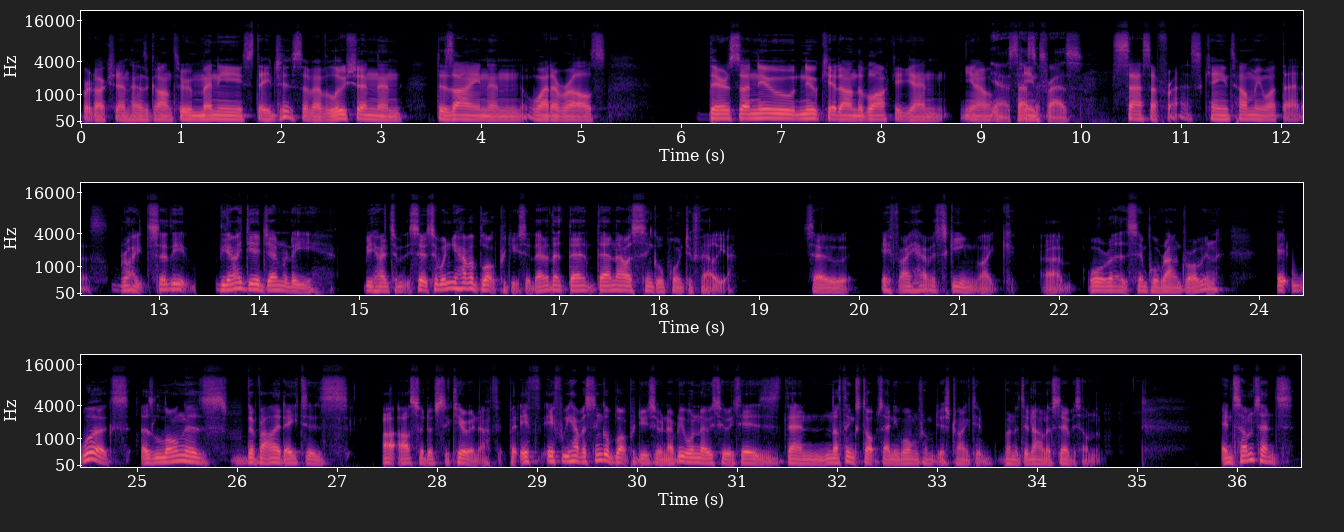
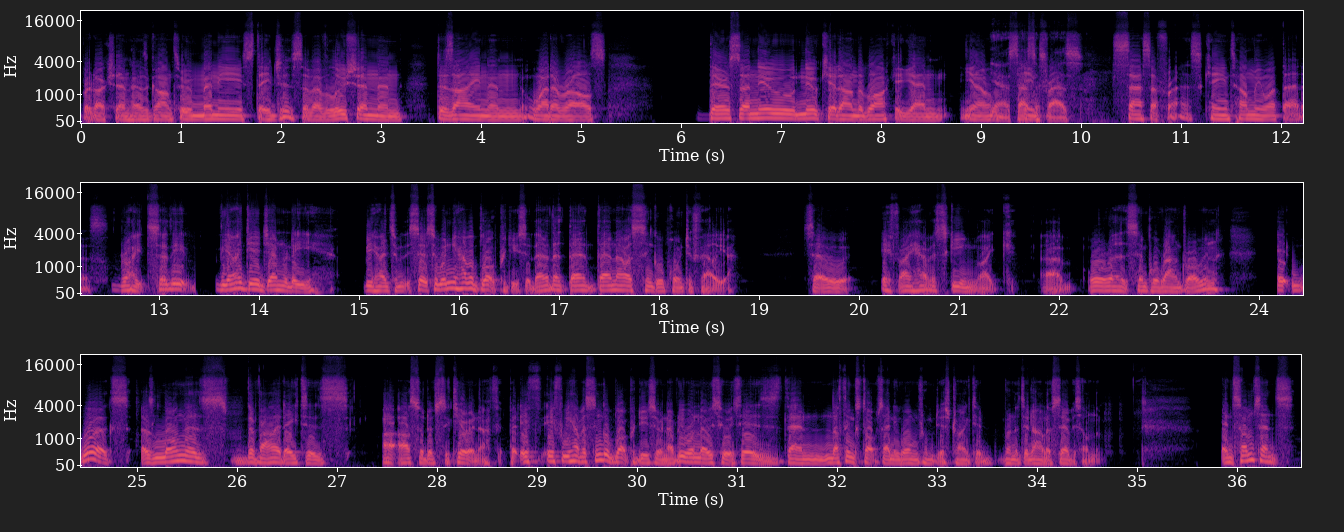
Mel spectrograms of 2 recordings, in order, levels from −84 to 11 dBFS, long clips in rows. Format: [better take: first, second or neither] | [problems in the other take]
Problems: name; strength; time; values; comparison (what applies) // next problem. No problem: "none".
first | distortion; heavy; 7 dB below the speech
